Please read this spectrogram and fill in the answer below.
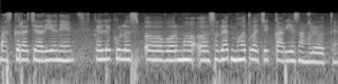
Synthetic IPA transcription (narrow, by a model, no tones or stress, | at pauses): baskəɾat͡ɕaɾjəne | kəjlekuləsʋəɾməsəɡɭjat̪məɦət̪ːʋat͡ɕikːaɾjəsãŋɡleɦot̪e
